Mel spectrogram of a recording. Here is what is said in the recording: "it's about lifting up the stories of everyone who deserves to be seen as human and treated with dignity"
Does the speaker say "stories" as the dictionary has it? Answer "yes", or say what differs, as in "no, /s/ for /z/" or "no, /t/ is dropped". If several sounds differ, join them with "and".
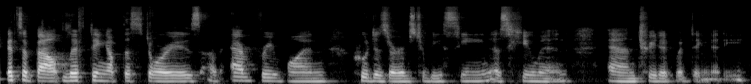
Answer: yes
